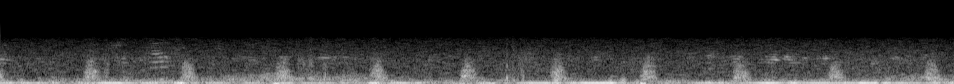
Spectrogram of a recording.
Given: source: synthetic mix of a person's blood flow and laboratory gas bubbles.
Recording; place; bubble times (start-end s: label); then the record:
Doppler ultrasound of blood flow; subclavian vein
2.97-3.14 s: bubbles
3.22-3.33 s: bubbles
5.04-5.25 s: bubbles
5.65-5.72 s: bubbles
From the record:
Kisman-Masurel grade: 121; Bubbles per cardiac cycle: 1 to 2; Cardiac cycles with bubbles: 10 to 50%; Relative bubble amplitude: barely perceptible (0.100 to 0.250); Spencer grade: 2 (many but less than half of the cardiac periods contain bubble signals, singularly or in groups); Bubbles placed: anywhere in the cardiac cycle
